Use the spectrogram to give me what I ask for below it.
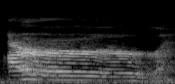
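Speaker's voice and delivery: loud drawn-out pirate roar; pirate cry. Acted. Teacher roars as a pirate for the kids, loud. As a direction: bellow like a pirate charging the boat. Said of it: "One more time".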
